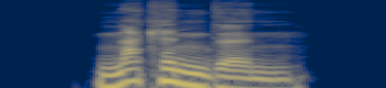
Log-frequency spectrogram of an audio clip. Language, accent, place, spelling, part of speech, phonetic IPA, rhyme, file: German, Germany, Berlin, nackenden, adjective, [ˈnakn̩dən], -akn̩dən, De-nackenden.ogg
- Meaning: inflection of nackend: 1. strong genitive masculine/neuter singular 2. weak/mixed genitive/dative all-gender singular 3. strong/weak/mixed accusative masculine singular 4. strong dative plural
